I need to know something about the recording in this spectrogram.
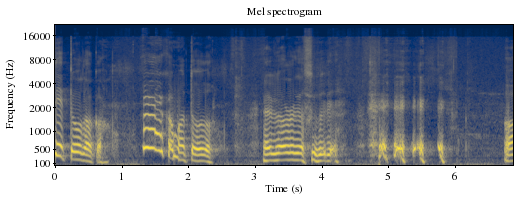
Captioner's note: she laughs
